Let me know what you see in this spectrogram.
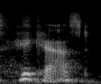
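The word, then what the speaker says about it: HAQAST: next slide please this kind of hard to say acronym we pronounce hey cast and this is a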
